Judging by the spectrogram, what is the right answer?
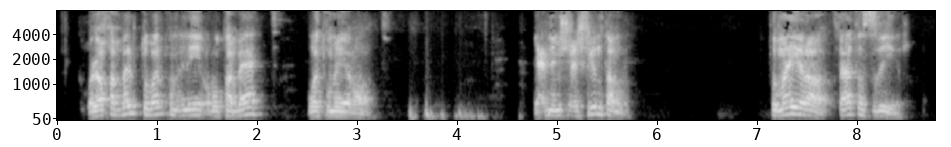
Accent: Egypt; او الكسكسي زي ما بيتقال في بعض عندنا في مصر

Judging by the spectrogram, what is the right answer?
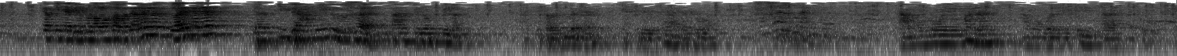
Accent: Palembang, South Sumatra, Indonesia; Saya orang Palembang, ngomong pakai bahasa Palembang.

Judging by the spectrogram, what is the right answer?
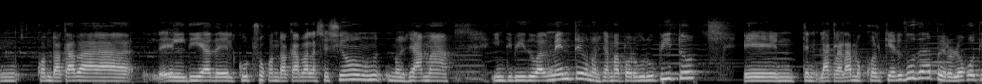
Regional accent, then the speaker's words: Alburquerque, Extremadura, Spain; soy de Alburquerque

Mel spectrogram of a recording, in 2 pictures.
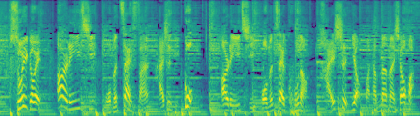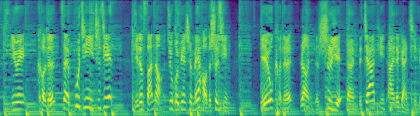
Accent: Xinjiang, China; 我不是老外，我来自新疆，我是维吾尔族啊，就是和那个迪丽热巴特别火的民族。

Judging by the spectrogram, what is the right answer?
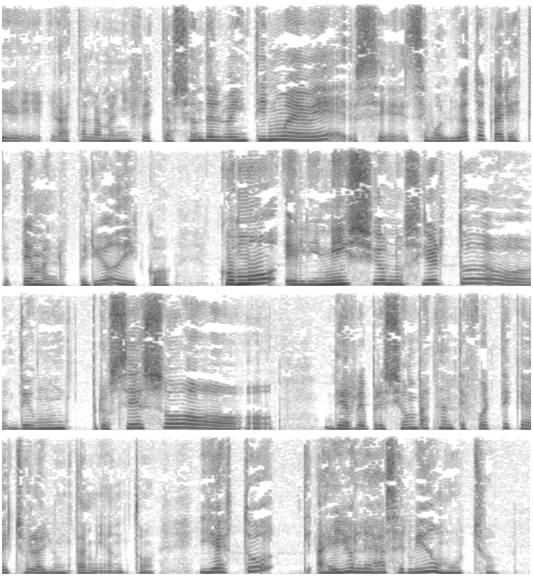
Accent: Chile; si tú piensas que somos extranjeros, que somos chilenos

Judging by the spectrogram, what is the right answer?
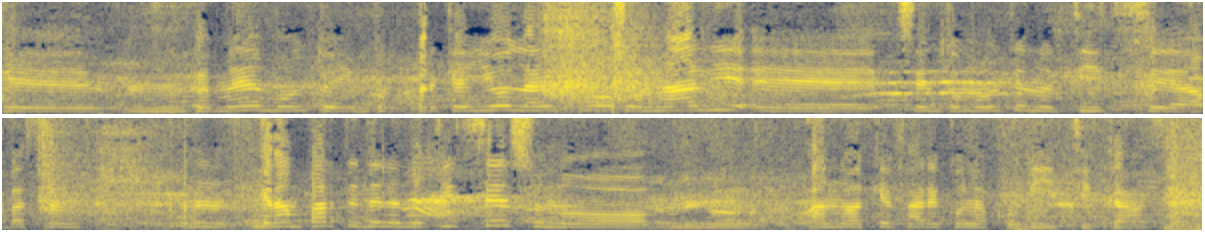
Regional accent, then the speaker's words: China; now in Bologna, Italy; Dalla Cina.

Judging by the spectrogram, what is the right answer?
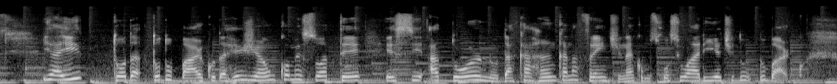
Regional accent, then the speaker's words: Brazil; vamos valorizar o que é nacional porque eu sou brasileiro.

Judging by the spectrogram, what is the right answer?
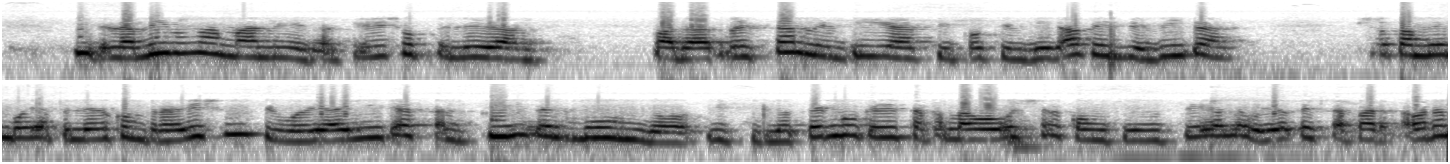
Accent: Florencio Varela, Buenos Aires Province, Argentina; porque yo ahí en Varela, somos de Varela, vivimos

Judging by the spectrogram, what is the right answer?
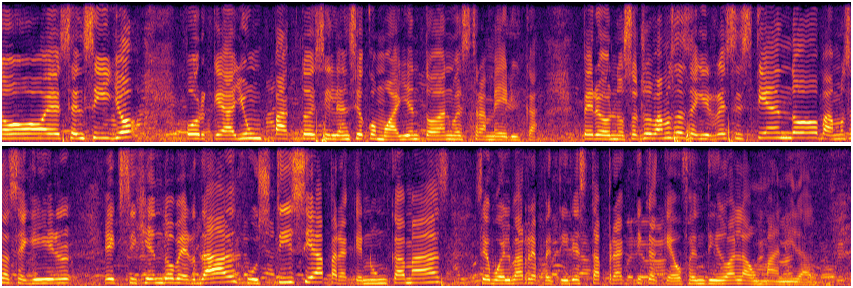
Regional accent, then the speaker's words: Mexico City, Mexico; soy originaria de México, de Ciudad de México

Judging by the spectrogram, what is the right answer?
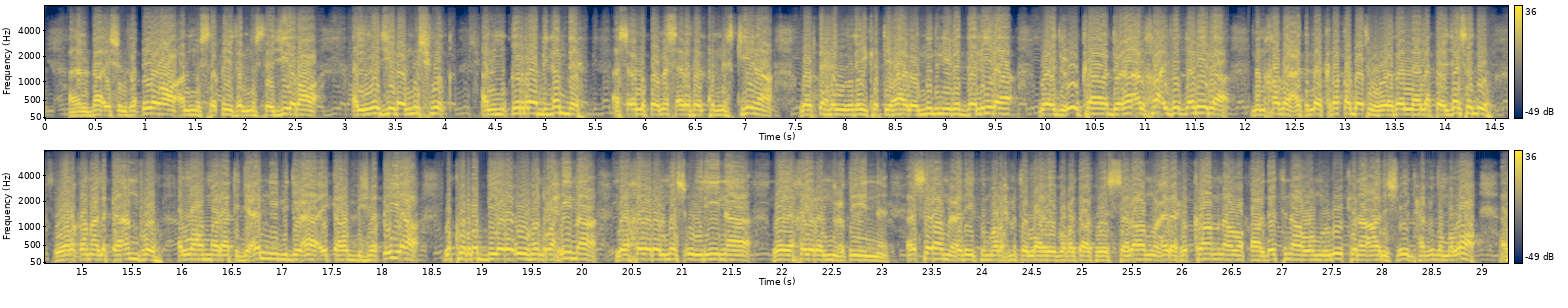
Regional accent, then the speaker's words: Saudi Arabia; تتدخل في امور بلادنا السعوديه

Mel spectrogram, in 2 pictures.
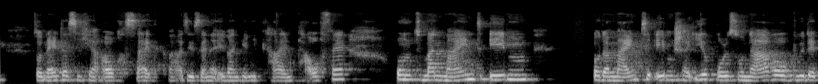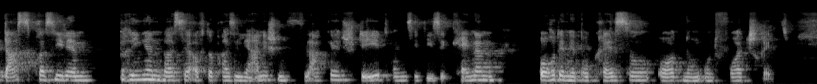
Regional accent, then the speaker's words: Austria; das kann ich als Österreicherin durchaus verstehen

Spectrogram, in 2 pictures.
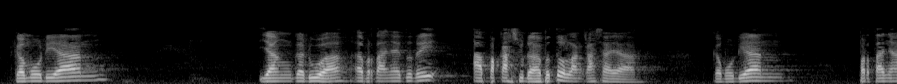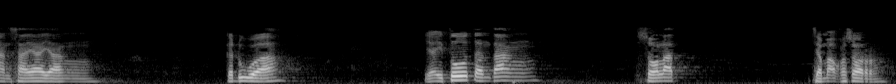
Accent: North Kalimantan, Indonesia; Saya dari Kalimantan Timur bagian utara. Kalau sekarang provinsi baru yaitu Kalimantan Utara. … salah seorang penduduk pulau kecil di Kalimantan Timur

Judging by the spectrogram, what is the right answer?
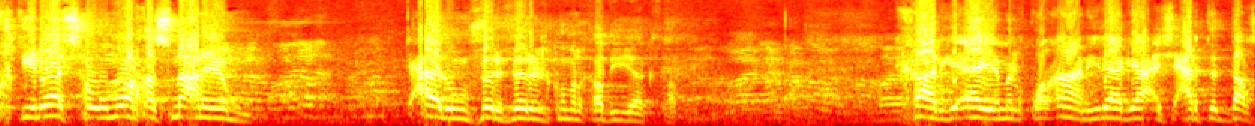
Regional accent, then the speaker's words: Mauritania; ولذلك ارك انت لو تخرصوا تفطروا ان احنا موريتاني لا يعملنا طيبين

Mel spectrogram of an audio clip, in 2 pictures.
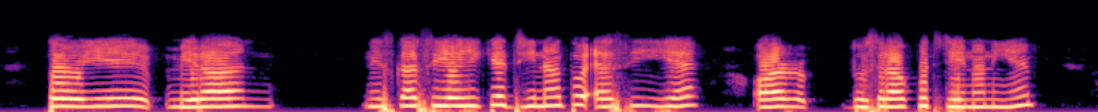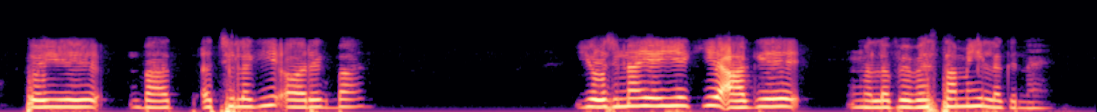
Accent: Raipur, Chhattisgarh, India; और मैं रायपुर से आई हूँ।

